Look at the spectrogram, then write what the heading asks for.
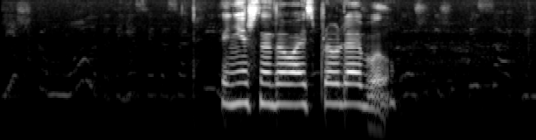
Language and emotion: Russian, neutral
